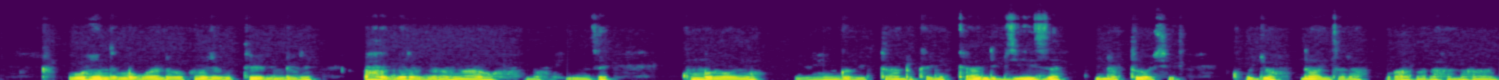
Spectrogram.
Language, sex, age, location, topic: Kinyarwanda, male, 50+, Nyagatare, agriculture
